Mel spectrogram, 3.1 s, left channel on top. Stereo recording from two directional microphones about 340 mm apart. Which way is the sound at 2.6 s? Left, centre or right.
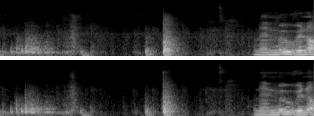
Centre.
